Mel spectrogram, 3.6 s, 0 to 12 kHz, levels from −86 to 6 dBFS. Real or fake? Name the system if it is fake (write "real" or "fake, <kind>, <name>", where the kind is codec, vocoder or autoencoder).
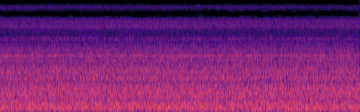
real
